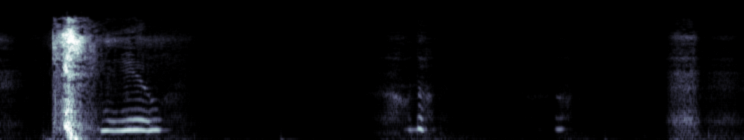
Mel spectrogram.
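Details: Woman's sneeze attack after about an hour outdoors in snowy cold weather, with a runny nose and dust: one loud, sharp sneeze with a voiced tail, then faint sniffs and breaths.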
